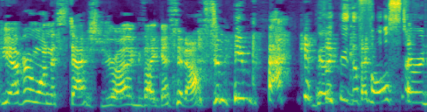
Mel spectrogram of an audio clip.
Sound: laughs

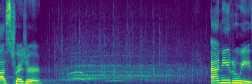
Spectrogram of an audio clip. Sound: audience cheering and applauding

